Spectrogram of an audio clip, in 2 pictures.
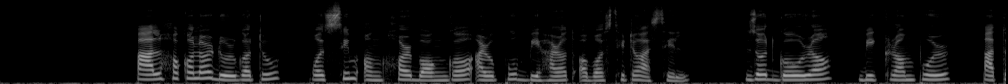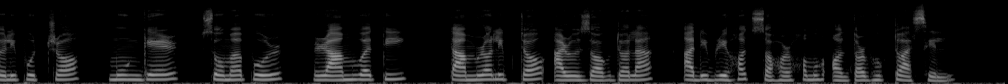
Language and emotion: Assamese, neutral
